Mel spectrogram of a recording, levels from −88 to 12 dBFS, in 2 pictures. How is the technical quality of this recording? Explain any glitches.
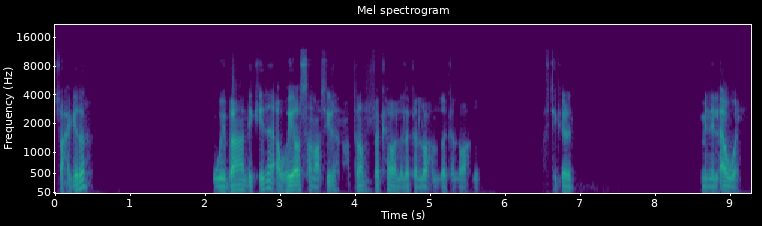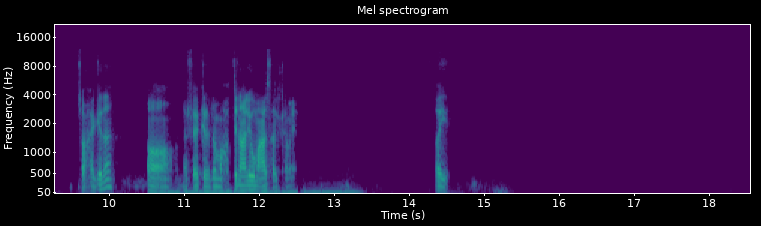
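Nothing stood out on listening to this recording; no glitches are audible.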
